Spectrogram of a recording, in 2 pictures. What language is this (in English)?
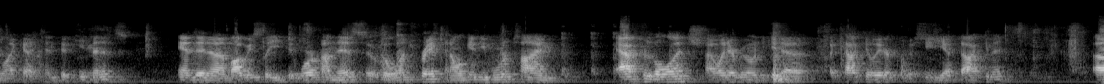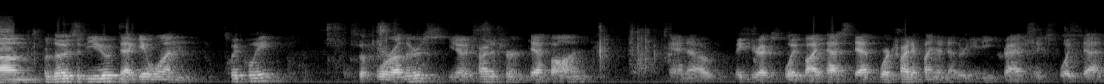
English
